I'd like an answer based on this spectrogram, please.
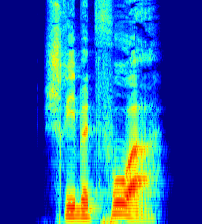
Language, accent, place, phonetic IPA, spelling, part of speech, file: German, Germany, Berlin, [ˌʃʁiːbət ˈfoːɐ̯], schriebet vor, verb, De-schriebet vor.ogg
- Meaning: second-person plural subjunctive II of vorschreiben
